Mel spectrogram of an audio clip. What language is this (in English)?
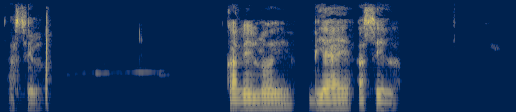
Assamese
